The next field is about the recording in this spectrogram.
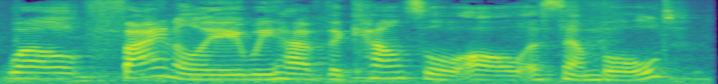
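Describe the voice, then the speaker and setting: A woman's voice: medium pitch, measured pace, noisy background, close to an everyday voice. Woman acting as icy, condescending councilwoman. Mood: exasperated. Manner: condescending, pointed. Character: irritated, icy, haughty councilwoman with plastic politeness. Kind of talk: audio drama acting.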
